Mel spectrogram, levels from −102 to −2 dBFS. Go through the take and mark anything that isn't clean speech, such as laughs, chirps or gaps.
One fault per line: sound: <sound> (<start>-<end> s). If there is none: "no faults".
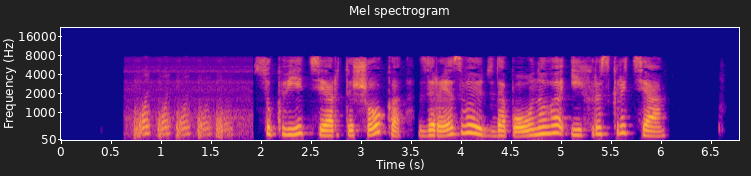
sound: laugh (0.7-1.7 s)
